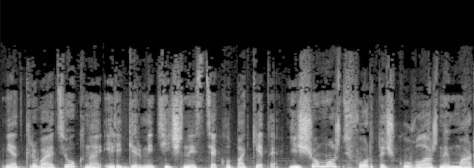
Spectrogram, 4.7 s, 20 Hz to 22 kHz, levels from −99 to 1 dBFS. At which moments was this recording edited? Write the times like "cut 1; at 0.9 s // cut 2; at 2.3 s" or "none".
cut 1; at 1.1 s // cut 2; at 3.4 s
